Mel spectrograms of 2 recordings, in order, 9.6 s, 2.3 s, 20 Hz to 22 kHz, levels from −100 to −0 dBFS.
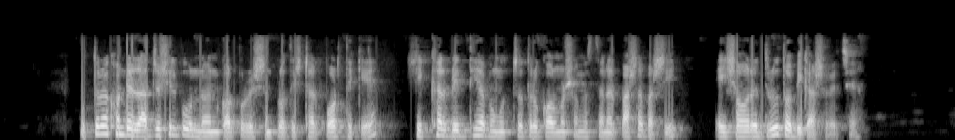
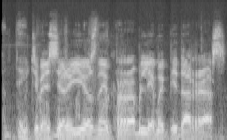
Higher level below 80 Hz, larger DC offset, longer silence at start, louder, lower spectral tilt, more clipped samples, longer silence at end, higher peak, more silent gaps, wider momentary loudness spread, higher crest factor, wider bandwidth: second, -52 dBFS vs -42 dBFS; neither; first, 0.8 s vs 0 s; second, -18 LUFS vs -13 LUFS; first, -6.5 dB/octave vs -3 dB/octave; neither; first, 0.95 s vs 0 s; about the same, -2 dBFS vs -4 dBFS; neither; first, 14 LU vs 4 LU; first, 18 dB vs 12 dB; second, 7.8 kHz vs over 20 kHz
